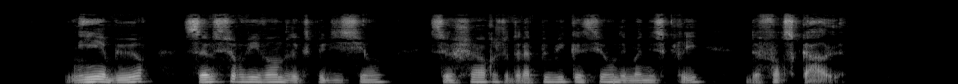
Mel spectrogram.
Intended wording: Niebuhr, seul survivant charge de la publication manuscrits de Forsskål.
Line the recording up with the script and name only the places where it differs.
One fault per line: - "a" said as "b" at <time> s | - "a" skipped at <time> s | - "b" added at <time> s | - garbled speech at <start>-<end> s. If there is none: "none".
- "de l'expédition se" added at 2.8 s
- "des" added at 6.1 s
